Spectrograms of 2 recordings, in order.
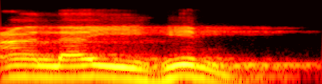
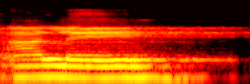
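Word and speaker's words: عليهم: Pada kata alai bukan bacanya ale, alaihim, ale. Kalau le itu orang sono, ya. Halo le, gitu ya. Oke le, gitu ya. Bukan ale, alai. Kalau kita mungkin pakai i ya tulisannya ejaannya. Kalau irada ribet pakai y, lai. Ya, karena karakter bunyi ya itu y.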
